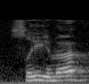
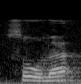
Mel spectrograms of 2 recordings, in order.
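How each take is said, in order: First: The first vowel is a pure i sound. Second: The first vowel is a pure u sound. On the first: "ويجوز إخلاص الكسر" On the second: "إخلاص الضم"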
